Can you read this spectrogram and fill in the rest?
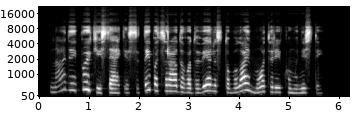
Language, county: Lithuanian, Šiauliai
